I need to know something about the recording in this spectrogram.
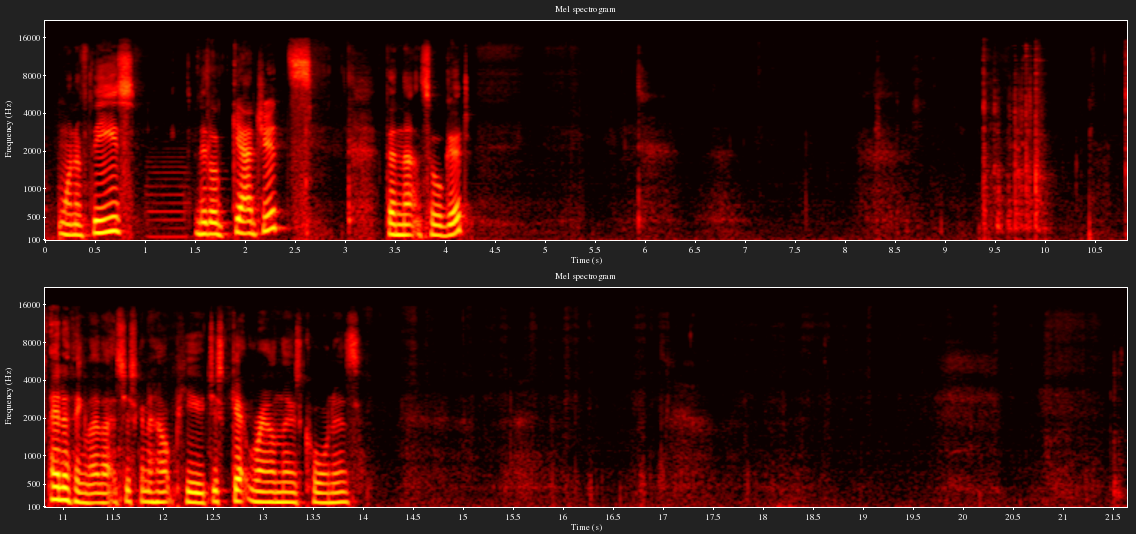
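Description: Fabric rustles softly as hands fold and turn it.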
